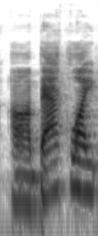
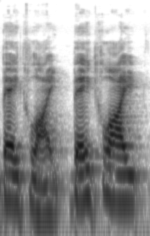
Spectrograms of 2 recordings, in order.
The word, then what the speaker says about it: Bakelite: Bakelite also you can find, and some people pronounce it Bakelite or Bakelite, depending on where you're from, I believe.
